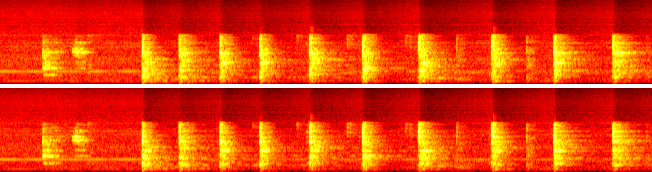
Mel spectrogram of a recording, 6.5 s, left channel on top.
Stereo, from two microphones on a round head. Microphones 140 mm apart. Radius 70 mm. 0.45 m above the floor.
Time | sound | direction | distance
0.4 | hammering | 10° right (ahead or behind) | 5 m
